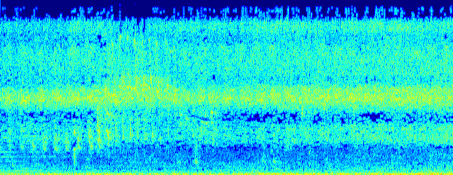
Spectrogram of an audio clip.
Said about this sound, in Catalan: Mira, t'ubicaria l'hora, perquè això dels grills deu ser tirant cap al tard. Correcte. Però el lloc ja més impossible. Mira, és una posta de sol, concretament al Parc del Montnegre. Així sona la posta de sol en aquest parc del Montnegre.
